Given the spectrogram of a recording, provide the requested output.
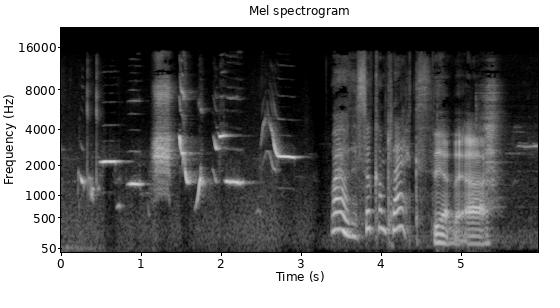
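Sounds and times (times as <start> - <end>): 
bird song of whistles, buzzy squawks and chirps: 0.0 - 3.2, 5.3 - 5.9
speech: 3.4 - 5.5.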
